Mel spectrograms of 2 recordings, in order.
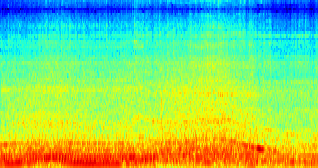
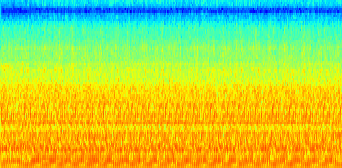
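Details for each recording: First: Allis-Chalmers diesel tractor: low idle wavers and flutters instead of holding steady. Owner suspects a bad governor ring and that it will need an injector pump; not confirmed. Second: Allis-Chalmers diesel tractor just started after cracking injectors, running the electric fill pump, heat and ether: steady, even diesel clatter at a settled idle with no misses or knocks; sounds healthy.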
